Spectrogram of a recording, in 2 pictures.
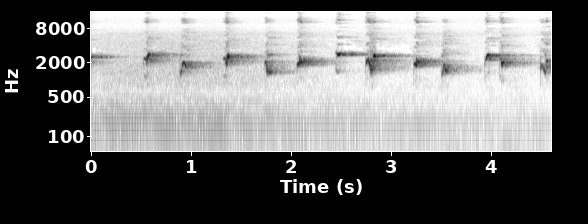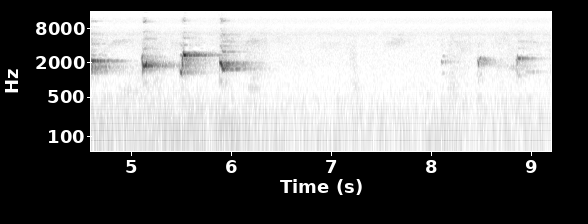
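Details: Trucukan, the sooty-headed bulbul, delivering energetic ropel song: about a dozen quick, liquid whistled phrases with falling slurs over a low rumble. The bird stops after six seconds, and two soft notes follow after a near-silent pause.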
